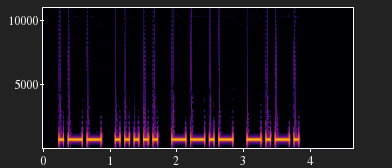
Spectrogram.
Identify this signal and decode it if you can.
Morse code, heard as a keyed tone, about 17 wpm, 700 Hz. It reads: W5QC
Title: USA Callsign DE Callsign - 4 Characters - 17wpm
